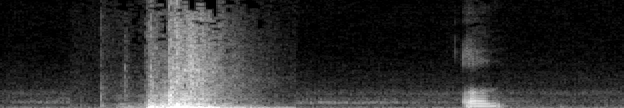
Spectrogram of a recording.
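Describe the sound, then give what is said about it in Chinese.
A hotel room door pushed shut with a loud thud, followed a moment later by a short, higher-pitched latch click. No one speaks. “别关门啊，这么晚了，我也该回去了。”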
